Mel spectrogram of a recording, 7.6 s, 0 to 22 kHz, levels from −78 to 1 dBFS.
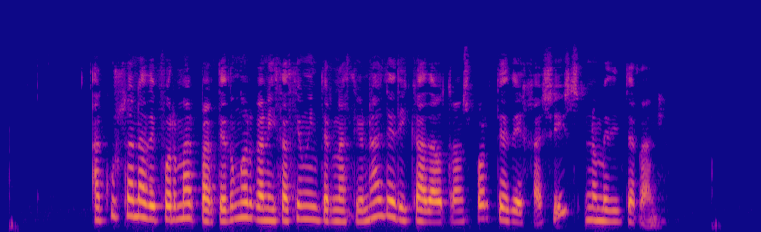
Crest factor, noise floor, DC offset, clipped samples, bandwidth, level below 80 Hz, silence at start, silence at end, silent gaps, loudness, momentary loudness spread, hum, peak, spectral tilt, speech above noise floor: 18 dB; -70 dBFS; under 0.1%; under 0.1%; 9.6 kHz; -78 dBFS; 0.95 s; 1.05 s; none; -24 LUFS; 9 LU; none; -8 dBFS; -5 dB/octave; 46 dB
